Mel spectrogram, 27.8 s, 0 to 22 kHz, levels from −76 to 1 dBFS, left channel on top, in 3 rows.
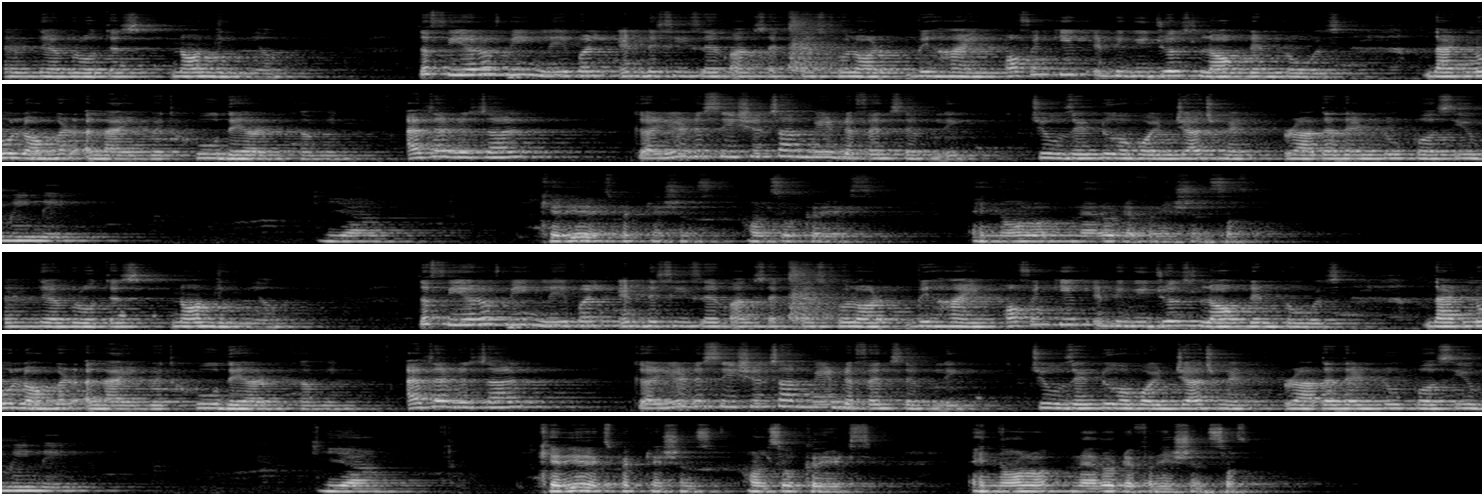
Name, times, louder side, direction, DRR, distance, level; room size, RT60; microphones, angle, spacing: voice 1, 0.0-1.8 2.6-11.5 11.8-12.5 13.2-15.3 15.7-19.0 21.8-21.9, right 1 dB, 5° right, 5 dB, 0.5 m, -23 dB
voice 2, 20.4-21.0 21.8-23.9 24.5-26.3, right 5 dB, 70° right, 10 dB, 0.4 m, -24 dB
7.2 x 4.7 x 5.8 m, 1.2 s
head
